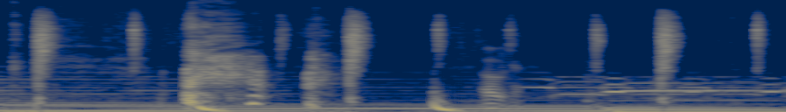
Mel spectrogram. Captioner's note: coughing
